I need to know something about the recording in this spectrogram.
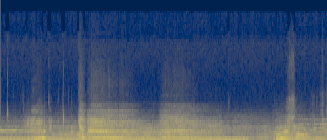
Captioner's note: non-english speech; gasps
